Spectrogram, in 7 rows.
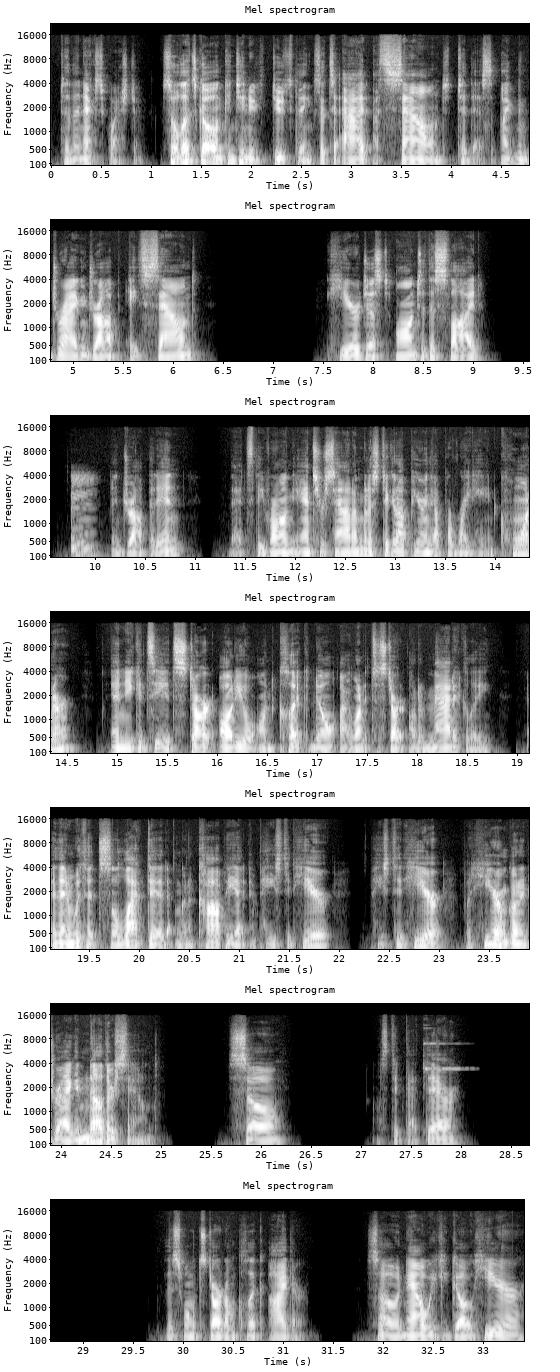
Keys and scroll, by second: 20.2 super+c, 21.0 super+v.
